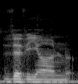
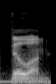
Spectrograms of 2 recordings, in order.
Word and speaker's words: Vivillon: I'm pretty sure it's pronounced Vivillon because there's 2 L's in there. Well, but if well, the word papillon has 2 L's, and I think that's like French for butterfly, and I'm pretty sure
